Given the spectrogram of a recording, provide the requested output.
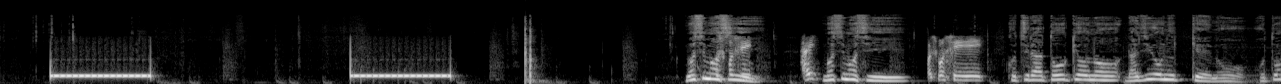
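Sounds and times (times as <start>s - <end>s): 
ringback tones from an outgoing phone call: 0.5s - 1.6s, 3.5s - 4.6s
speech: 6.9s - 12.8s.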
